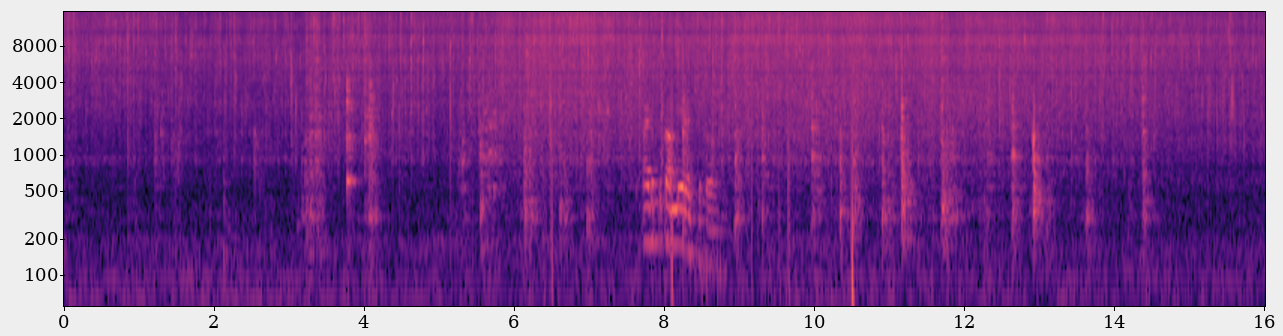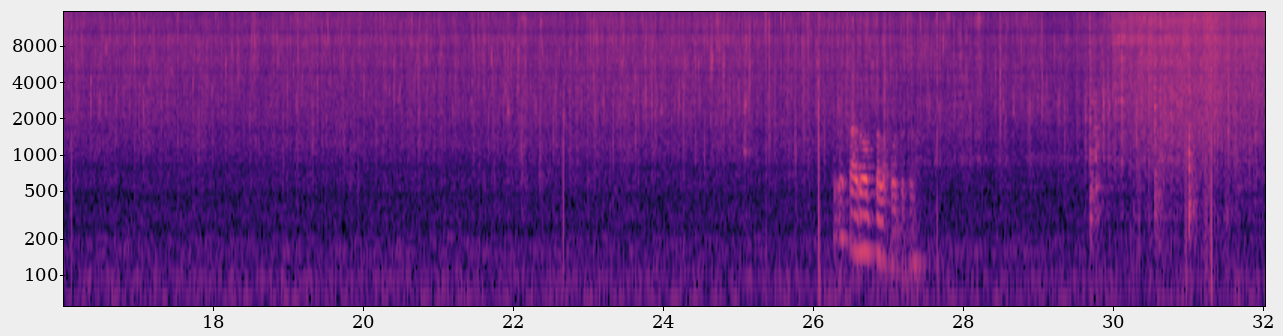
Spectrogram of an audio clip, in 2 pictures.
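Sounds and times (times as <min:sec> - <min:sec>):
onions sizzling in oil: 0:00.0 - 0:32.0
spatula scraping a frying pan: 0:03.0 - 0:04.6, 0:05.2 - 0:07.6, 0:08.2 - 0:14.7, 0:29.6 - 0:31.9.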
